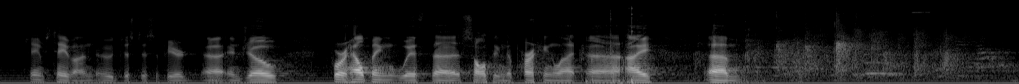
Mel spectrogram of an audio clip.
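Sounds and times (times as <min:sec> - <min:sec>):
speech: 0:00.3 - 0:07.6
light polite applause: 0:05.8 - 0:10.1.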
